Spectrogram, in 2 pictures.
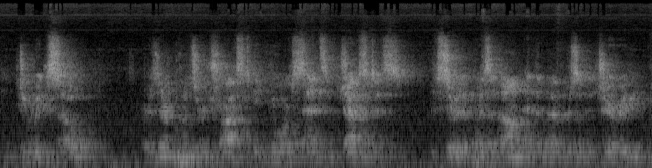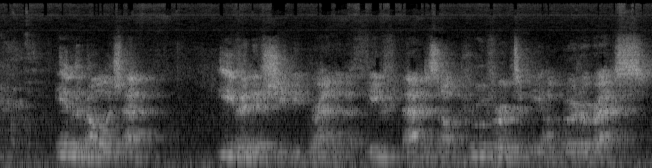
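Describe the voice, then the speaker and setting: A man's voice: fairly high pitch, moderate pace, sharp tone. A man playing an earnest young defence lawyer with formal, oratorical delivery in a staged radio play. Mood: formal, impassioned. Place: staged performance in a cultural centre. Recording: echoey hall, distant mic, stage noise.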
